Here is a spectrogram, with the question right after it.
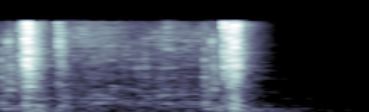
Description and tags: Slide Projector
If you use this sound I would love it if you could send me a message saying what you did with it.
